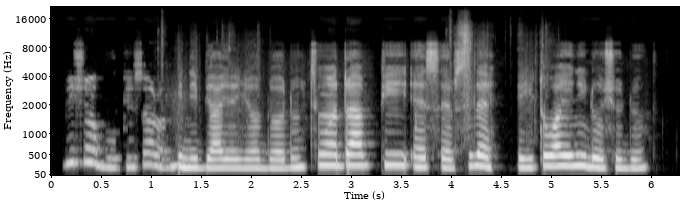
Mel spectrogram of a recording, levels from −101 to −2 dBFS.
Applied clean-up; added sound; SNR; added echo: neural mask model RNNoise.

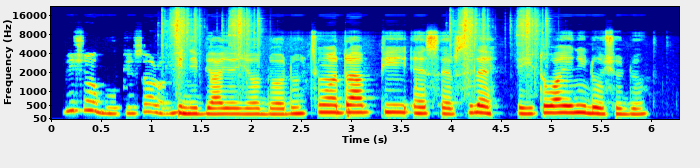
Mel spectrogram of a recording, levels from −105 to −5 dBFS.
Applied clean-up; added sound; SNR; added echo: none; Cutlery, silverware; 11 dB; none.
